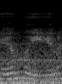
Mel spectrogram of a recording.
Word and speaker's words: Anline: And with a name that rhymes with queen, I mean, you gotta love her, okay? Hey guys, I'm Anline.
